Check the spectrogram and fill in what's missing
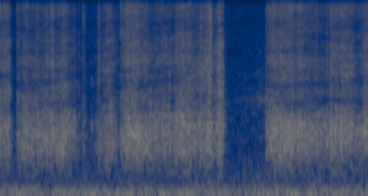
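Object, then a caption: Painted cotton canvas. Long fingernails quickly scratch across a sphere painted on stretched, painted cotton canvas. The result is a steady, dry scraping rasp centered in the mid-range, with a low rumble underneath and a brief quiet pause just before the scratching resumes.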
